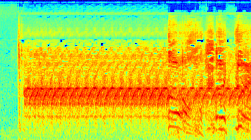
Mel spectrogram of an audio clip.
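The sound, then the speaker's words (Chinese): A car alarm starts abruptly and holds a loud, steady electronic tone, with rougher clattering noise joining near the end. “我这种车子的报警信号是很灵敏的。”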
